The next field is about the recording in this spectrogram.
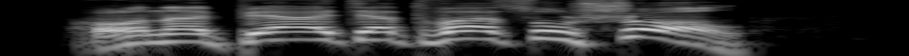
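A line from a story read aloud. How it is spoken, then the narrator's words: Sudden angry bark. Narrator (Russian): Внезапно рявкнул Эрхазепа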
